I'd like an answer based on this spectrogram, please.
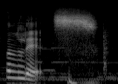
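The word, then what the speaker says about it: Blitzø: know uh and then Blitz the O is silent this is Blitz he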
